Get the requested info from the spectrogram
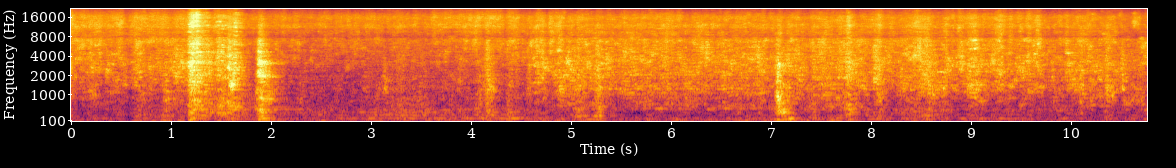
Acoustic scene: kitchen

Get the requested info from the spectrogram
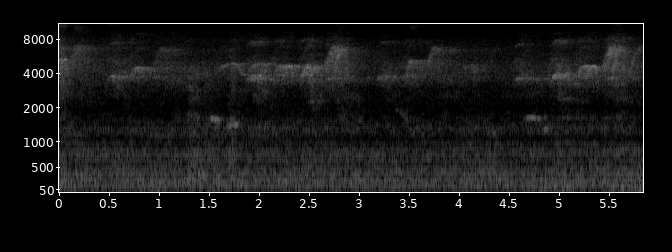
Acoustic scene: park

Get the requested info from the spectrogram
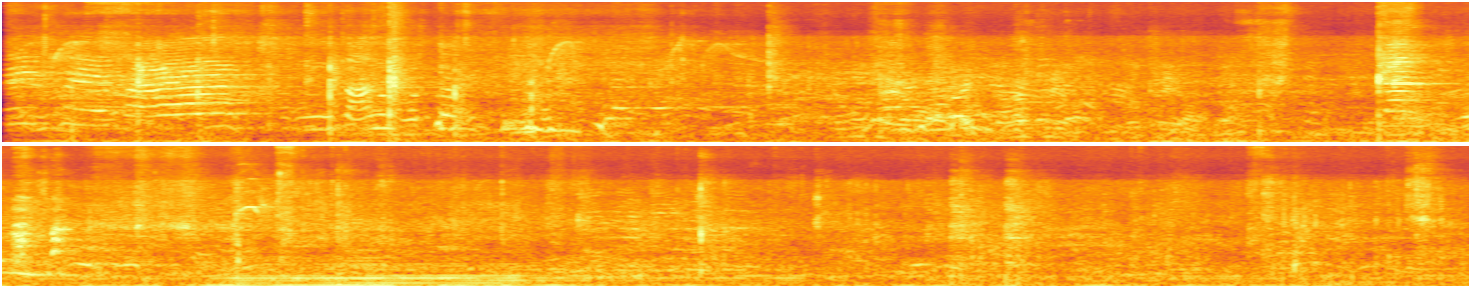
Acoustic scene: park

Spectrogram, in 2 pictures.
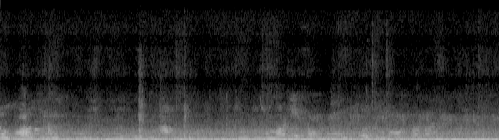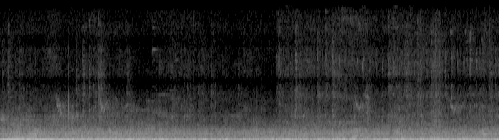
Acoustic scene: park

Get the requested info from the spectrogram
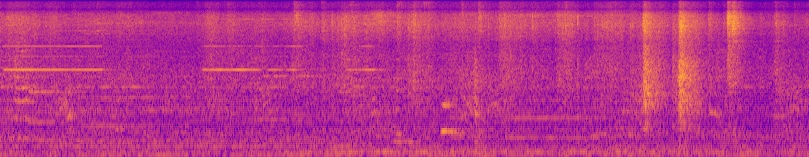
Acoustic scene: restaurant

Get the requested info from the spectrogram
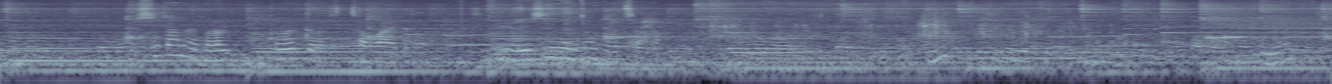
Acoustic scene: cafe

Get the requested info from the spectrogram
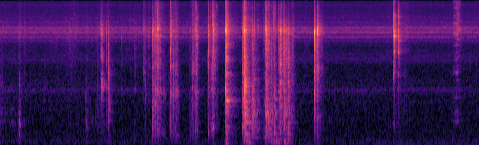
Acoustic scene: kitchen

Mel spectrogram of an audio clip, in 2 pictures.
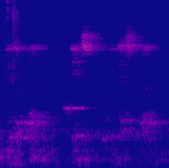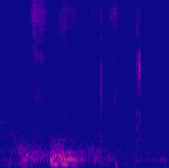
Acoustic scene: elevator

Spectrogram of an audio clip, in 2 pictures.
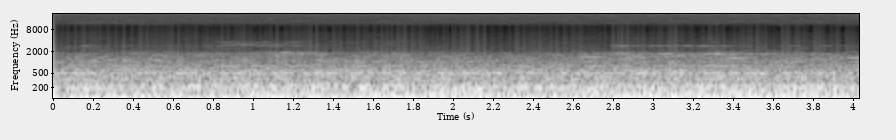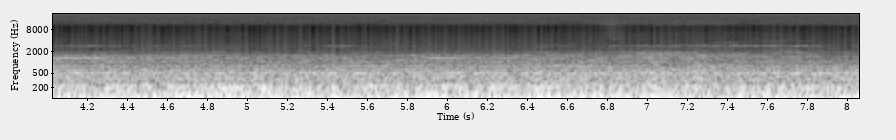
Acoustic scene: bus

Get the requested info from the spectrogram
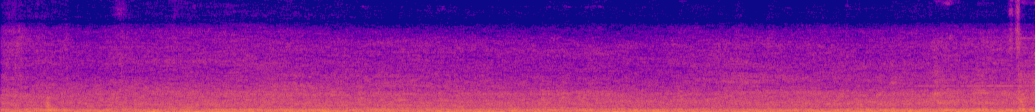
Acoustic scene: residential area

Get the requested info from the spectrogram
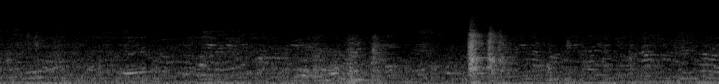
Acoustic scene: crowded indoor space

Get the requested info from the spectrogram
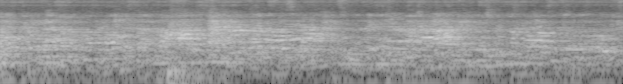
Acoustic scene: cafe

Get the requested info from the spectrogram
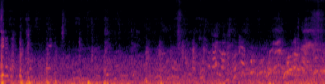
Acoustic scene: park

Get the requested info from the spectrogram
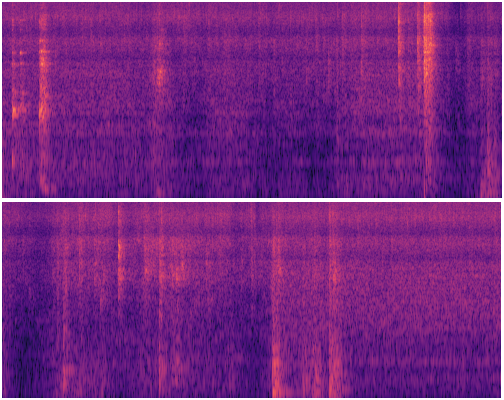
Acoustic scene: kitchen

